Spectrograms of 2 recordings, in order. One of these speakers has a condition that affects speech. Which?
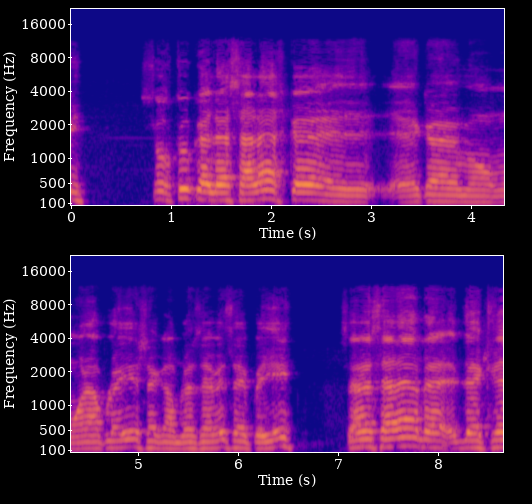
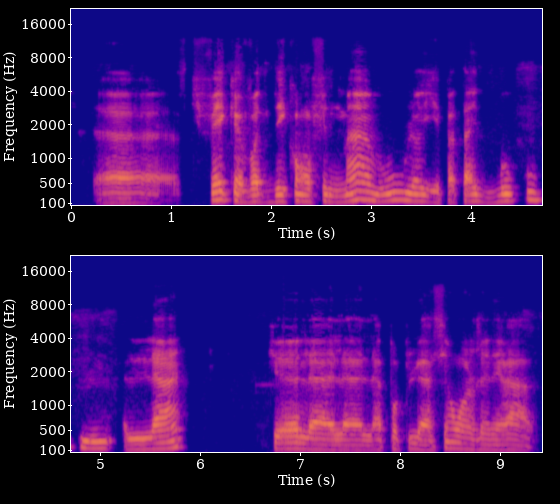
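The first: neonatal cerebral palsy; neonatal onset; set medication times.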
